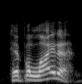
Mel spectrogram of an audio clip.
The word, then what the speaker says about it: Hippolyta: welcome her back, taking her to her mother, Hippolyta. How's that sound? Am I doing all right? Hippolyta? Hippolyta? Hippolyta.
